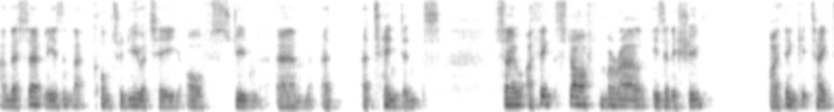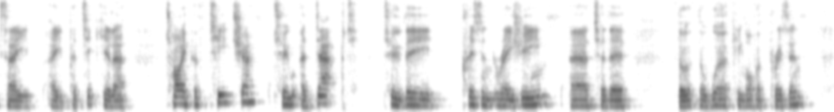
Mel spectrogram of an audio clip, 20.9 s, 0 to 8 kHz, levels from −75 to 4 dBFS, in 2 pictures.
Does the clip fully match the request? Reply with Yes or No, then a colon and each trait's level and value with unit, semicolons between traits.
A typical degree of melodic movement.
Yes: average, 3.2 semitones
